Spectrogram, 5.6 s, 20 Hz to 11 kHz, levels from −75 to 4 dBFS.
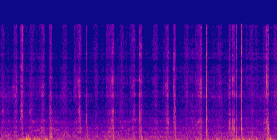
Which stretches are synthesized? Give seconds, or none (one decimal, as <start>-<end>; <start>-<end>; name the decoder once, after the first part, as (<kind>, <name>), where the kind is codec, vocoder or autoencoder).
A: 0.0-5.6 (codec, SNAC)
